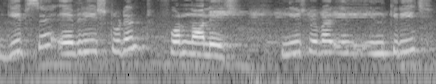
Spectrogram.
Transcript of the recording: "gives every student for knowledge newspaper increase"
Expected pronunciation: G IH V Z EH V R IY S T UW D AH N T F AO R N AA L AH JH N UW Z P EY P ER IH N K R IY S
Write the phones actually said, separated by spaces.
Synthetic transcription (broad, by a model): G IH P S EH B R IY S T UW D AH N T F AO R N AA L AH JH N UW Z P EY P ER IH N K R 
